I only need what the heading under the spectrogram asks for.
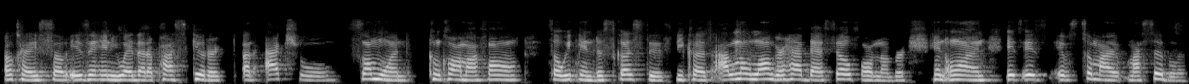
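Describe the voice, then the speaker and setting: A woman's voice: mid-range voice, fairly even intonation, moderate pace, few pauses, a little mellow, lo-fi sound. A woman addressing a court informally and spontaneously, protesting her side. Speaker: member of the public addressing court.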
